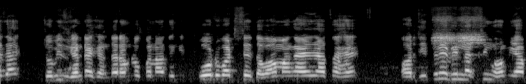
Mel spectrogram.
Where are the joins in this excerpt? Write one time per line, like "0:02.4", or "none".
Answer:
0:01.8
